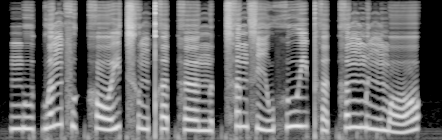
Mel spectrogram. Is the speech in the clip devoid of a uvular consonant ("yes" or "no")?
yes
